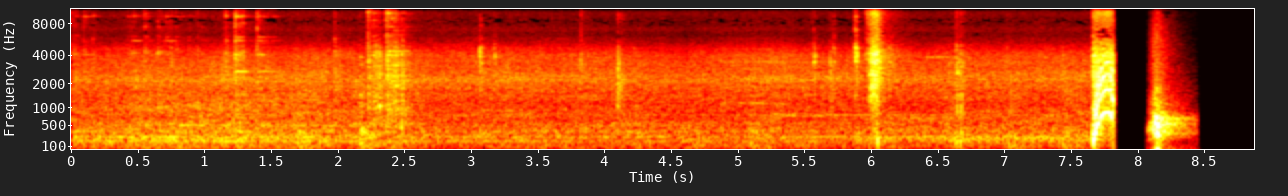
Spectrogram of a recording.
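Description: Metal tools clink and scrape against car suspension parts.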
